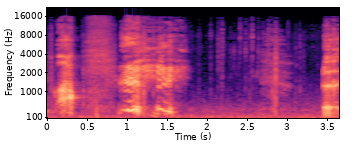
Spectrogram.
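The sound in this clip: A person coughing and clearing their throat after a drink of Fireball went down the wrong pipe: harsh, choked bursts, a quieter wheezy pause, then one more sharp cough.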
